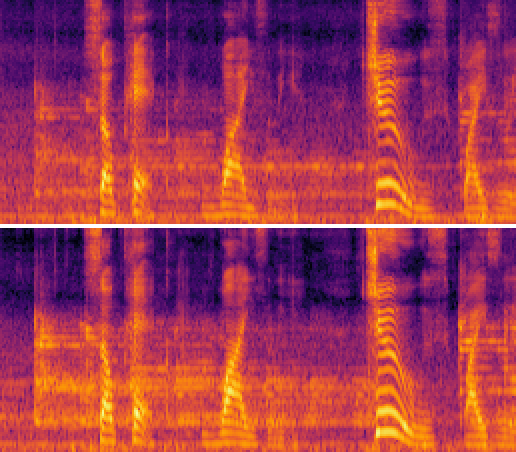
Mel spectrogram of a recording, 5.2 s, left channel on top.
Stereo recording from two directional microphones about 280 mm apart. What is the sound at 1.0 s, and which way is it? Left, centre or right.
Speech, centre.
